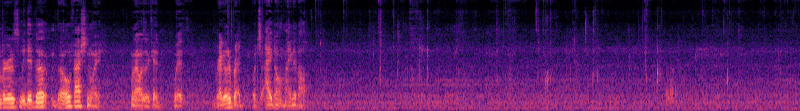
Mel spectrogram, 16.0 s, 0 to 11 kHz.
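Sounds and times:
person chewing: 0:06.2 - 0:16.0
wet mouth clicks: 0:06.2 - 0:16.0.

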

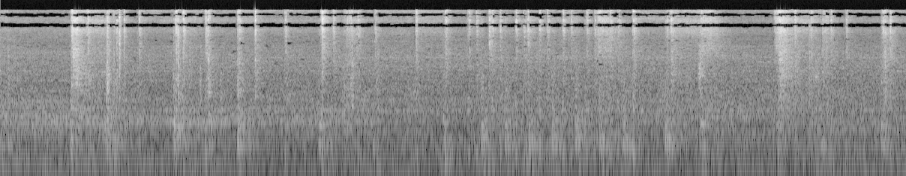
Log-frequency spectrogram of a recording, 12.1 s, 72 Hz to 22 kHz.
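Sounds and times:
packing machine humming: 0:00.0 - 0:12.0
machine clicks and knocks: 0:00.9 - 0:09.5.

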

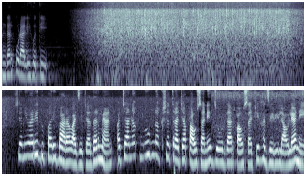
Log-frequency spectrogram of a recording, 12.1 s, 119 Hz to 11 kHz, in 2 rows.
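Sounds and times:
heavy rain pouring: 0:01.4 - 0:12.0.

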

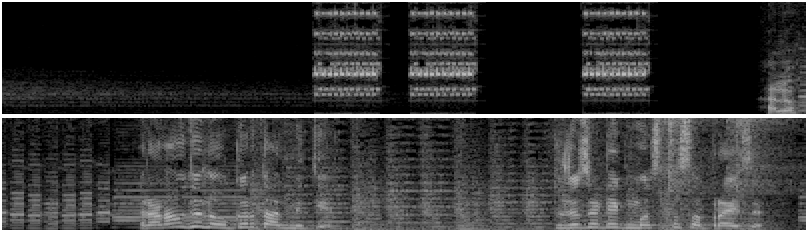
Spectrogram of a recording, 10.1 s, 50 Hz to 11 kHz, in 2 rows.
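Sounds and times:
phone ringtone tone bursts: 0:02.0 - 0:03.0, 0:03.6 - 0:04.1.

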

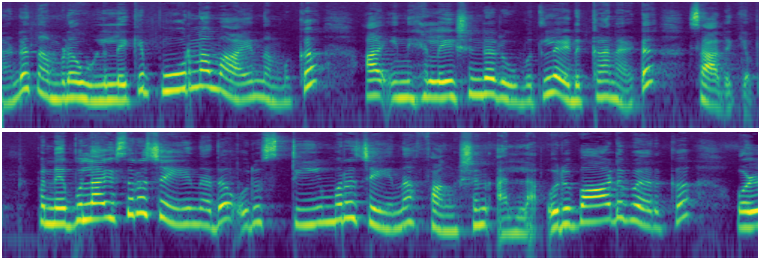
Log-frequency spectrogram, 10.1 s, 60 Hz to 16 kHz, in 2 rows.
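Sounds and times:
woman speaking: 0:00.0 - 0:10.0.

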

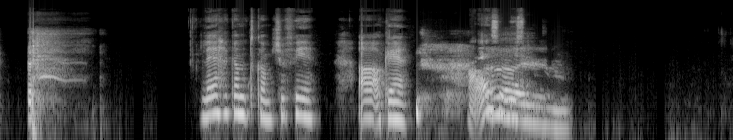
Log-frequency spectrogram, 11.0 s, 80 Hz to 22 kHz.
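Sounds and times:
person coughing: 0:00.4 - 0:01.1.

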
